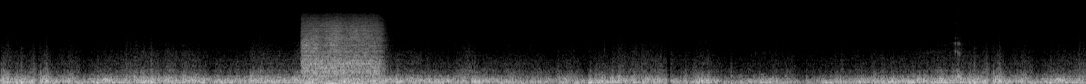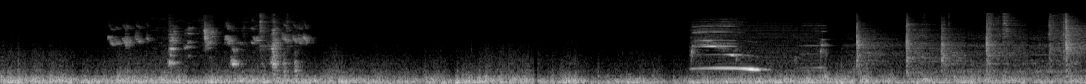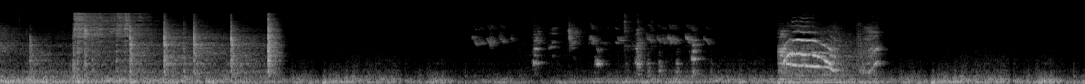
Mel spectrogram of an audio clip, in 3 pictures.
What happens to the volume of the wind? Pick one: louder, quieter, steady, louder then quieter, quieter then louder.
quieter.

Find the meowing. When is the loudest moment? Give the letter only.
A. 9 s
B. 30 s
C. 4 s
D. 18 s
D.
